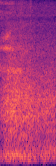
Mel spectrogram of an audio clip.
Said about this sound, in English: sorry for the car noise.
